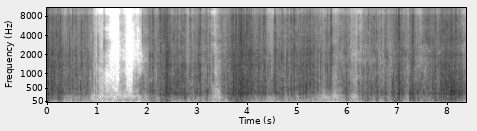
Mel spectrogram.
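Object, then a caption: Glossy paper magazine pages. Thin, glossy printed magazine pages lying on a stack of weekly magazines are crumpled and squeezed by the bare fingertips of a ringed hand. Dense, bright crinkling and crackling fills the clip, broken by a brief silence near the start before the rustling resumes and continues steadily.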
